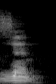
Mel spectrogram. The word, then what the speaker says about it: zen: And then that word, that character carries over into Japanese, but instead of pronouncing it chan, it's pronounced zen.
